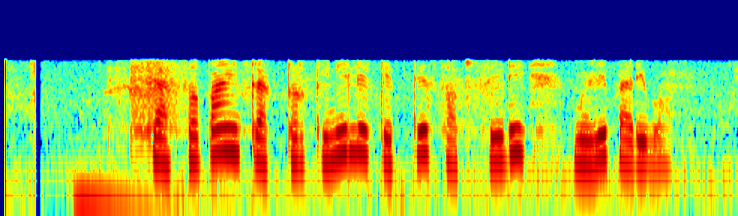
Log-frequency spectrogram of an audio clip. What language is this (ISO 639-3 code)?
ori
